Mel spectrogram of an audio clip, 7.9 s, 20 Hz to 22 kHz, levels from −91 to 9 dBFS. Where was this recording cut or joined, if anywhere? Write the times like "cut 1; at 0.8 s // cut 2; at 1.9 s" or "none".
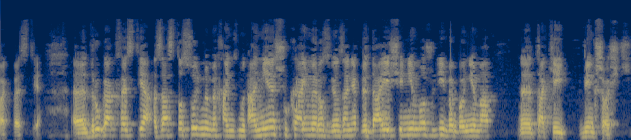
cut 1; at 3.1 s // cut 2; at 4.5 s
